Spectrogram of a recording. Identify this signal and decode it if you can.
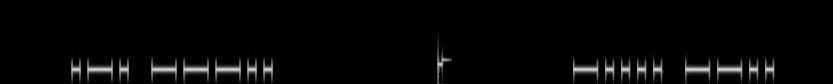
Morse code, heard as a keyed tone, about 15 wpm, 700 Hz. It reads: R8 6Z
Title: Single-Letter Single-Number 15wpm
